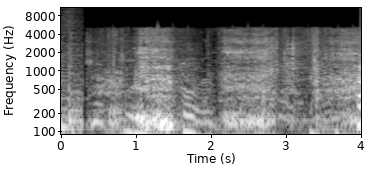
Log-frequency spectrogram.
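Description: Tiger roaring and growling in loud, low calls, the longest about a second in and again from two to three seconds, with shorter ones between. The last of a piece of music cuts off just before.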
